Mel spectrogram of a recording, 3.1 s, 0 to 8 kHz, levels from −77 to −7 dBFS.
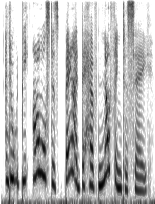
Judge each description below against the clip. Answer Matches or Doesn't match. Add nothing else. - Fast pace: Matches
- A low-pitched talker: Doesn't match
